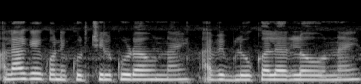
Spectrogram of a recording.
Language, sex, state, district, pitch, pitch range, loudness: Telugu, female, Telangana, Mahabubabad, 220 Hz, 215-230 Hz, -14 LUFS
